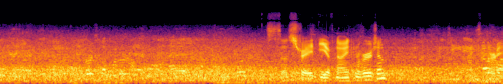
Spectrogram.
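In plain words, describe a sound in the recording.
A crowd chatters steadily in a large busy hall.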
